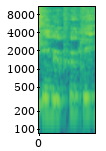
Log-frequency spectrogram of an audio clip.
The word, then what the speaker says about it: Pukki: And to give my pronunciation, Timu Pukki. Timu Pukki, thank you very much.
